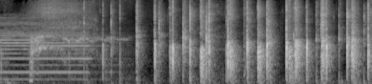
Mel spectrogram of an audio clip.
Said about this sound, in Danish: vi klapper herinde.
